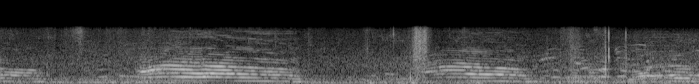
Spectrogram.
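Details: A tiger at the Columbus Zoo gives drawn-out, harmonic moaning calls, rising then falling, with people's voices nearby; the reason for the noise is unknown to the recorder.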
